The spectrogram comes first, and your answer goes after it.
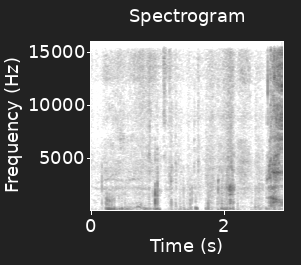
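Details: Pet poodle Sinbori playing with a favourite stuffed doll, giving rough, throaty growls in short uneven bursts, with a person's voice talking over and between them indoors.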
